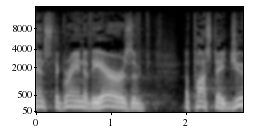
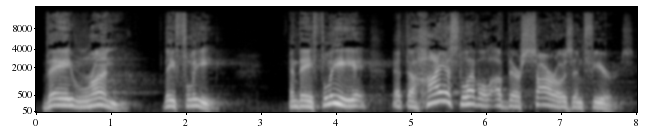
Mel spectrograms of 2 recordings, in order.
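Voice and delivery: ordinary delivery

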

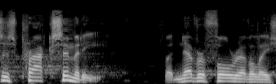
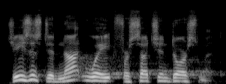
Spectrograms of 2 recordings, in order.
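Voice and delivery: ordinary talk

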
